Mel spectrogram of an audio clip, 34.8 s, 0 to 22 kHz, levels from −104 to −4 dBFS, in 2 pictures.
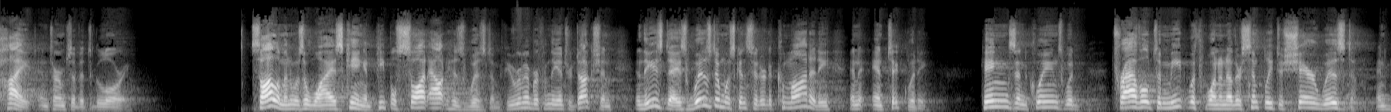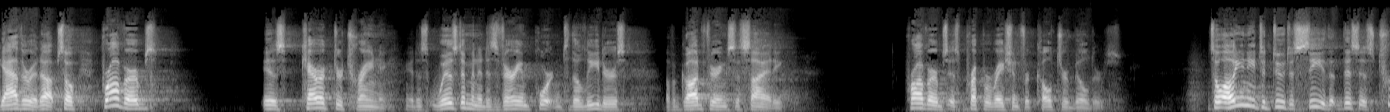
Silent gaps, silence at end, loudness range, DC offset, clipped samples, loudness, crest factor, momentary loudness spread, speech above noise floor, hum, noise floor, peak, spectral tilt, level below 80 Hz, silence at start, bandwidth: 2.22-2.77 s, 2.86-2.98 s, 20.54-20.64 s, 27.79-28.53 s; 0 s; 6 LU; under 0.1%; under 0.1%; -24 LUFS; 24 dB; 16 LU; 62 dB; none; -86 dBFS; -2 dBFS; -3.5 dB/octave; -68 dBFS; 0 s; 13.5 kHz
